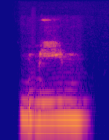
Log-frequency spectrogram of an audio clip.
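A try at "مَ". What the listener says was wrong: A meme. Meme with the a vowel, ma.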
